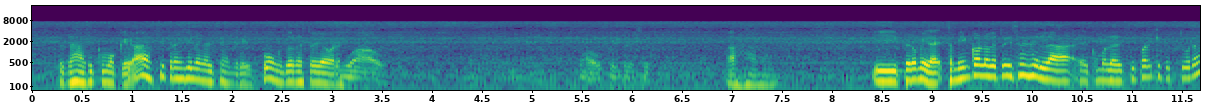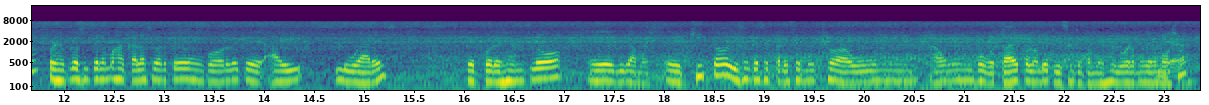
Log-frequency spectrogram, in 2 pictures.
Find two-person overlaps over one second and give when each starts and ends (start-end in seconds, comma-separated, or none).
none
